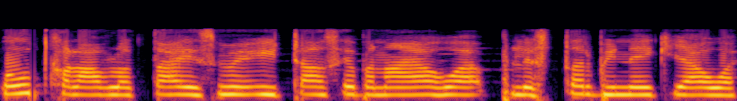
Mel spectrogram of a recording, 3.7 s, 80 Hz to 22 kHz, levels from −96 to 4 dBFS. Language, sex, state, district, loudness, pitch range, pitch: Hindi, male, Bihar, Araria, -12 LUFS, 270-285 Hz, 275 Hz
